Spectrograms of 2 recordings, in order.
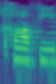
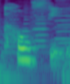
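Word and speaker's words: Ko-fi: in my coffee shop i know it's pronounced coffee but it's not spelled like the word coffee so i keep calling it kofi since it's ko dash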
